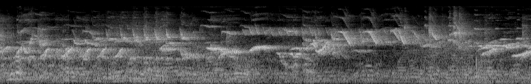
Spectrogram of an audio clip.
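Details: Contest white-rumped shama famed for cowing its opponents sings rich, fast phrases: bright rising and falling whistles mixed with sharp chips and quick rattling trills, steady and loud throughout.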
